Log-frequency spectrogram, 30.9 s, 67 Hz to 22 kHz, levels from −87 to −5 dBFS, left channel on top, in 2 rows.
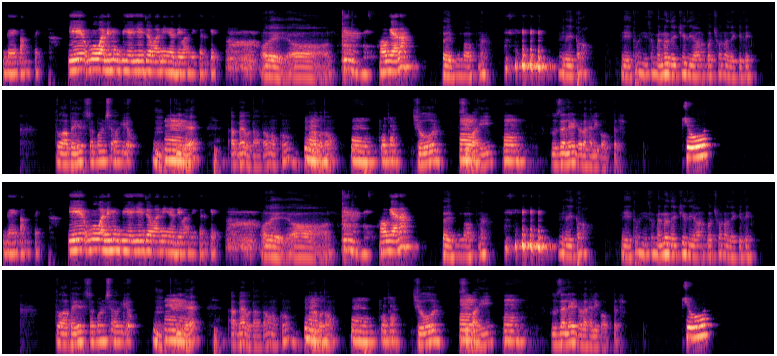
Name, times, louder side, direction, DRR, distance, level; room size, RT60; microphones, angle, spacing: voice 1, 0.0-0.5 1.3-3.9 4.2-5.1 6.8-8.3 10.1-11.0 18.7-19.2 21.5-21.9 22.4-23.4 24.6-25.0 25.5-25.9 29.1-29.5, left 3 dB, 5° right, 2.3 m, -22 dB
voice 2, 5.1-6.6 8.8-9.7 11.1-11.7 12.4-15.0 16.5-18.1 18.5-19.4 20.0-22.1 23.7-24.2 24.6-25.2 26.4-27.8, left 1 dB, 15° left, 2.4 m, -28 dB
7.3 x 4.2 x 4.1 m
head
